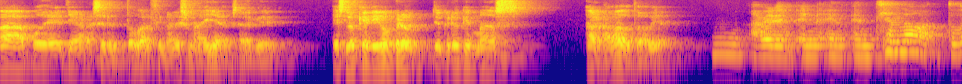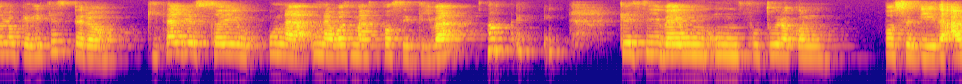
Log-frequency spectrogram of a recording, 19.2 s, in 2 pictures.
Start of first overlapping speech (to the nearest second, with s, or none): none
